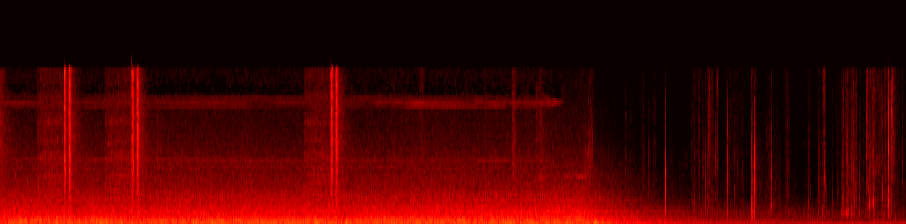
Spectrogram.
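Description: Bag labeling machine running with a steady mechanical hum and a few sharp clicks from its mechanism, then winding down and stopping about twelve seconds in, after which only light clicks and handling remain.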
